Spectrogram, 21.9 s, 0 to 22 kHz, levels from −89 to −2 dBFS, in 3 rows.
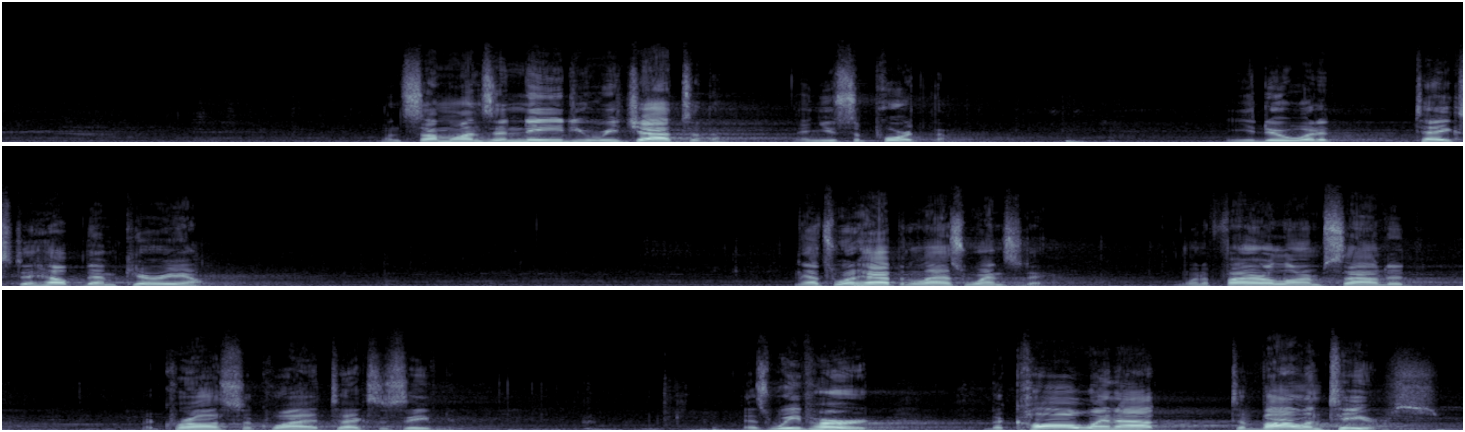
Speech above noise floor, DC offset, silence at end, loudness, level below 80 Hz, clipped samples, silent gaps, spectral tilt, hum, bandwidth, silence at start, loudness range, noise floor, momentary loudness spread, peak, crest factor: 35 dB; under 0.1%; 0.1 s; -29 LUFS; -66 dBFS; under 0.1%; none; -4 dB/octave; none; 14.5 kHz; 1.9 s; 8 LU; -64 dBFS; 19 LU; -8 dBFS; 22 dB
